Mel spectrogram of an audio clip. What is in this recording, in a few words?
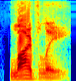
"lively", American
